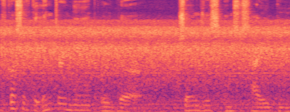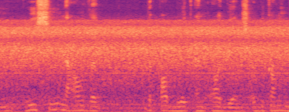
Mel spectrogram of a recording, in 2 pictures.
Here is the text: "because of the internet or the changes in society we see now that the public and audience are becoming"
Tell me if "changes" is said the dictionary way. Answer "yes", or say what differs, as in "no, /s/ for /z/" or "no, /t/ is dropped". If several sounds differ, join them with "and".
no, /s/ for /z/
